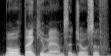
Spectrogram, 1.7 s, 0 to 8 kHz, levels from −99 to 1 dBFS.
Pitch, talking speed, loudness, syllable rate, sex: 100 Hz, 215 wpm, -19 LUFS, 5.5 syllables/s, male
